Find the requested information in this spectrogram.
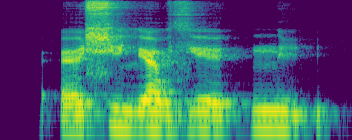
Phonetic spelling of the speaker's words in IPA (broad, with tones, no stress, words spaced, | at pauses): ʔɛ˩˧ɕi˧˩lʲa˧˩wzʲe˧˩ | ni˧˩˧ʔ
